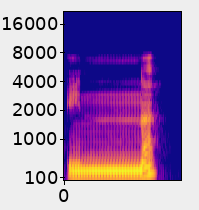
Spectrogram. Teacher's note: We will do gunna because noon comes with shadda.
